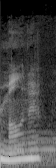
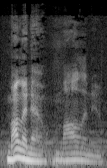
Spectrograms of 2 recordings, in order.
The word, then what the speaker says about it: Molyneux: my loop its monolith the X is silent it's like your rule oh Molyneux it's like your rule oh yeah Molineux okay well do you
